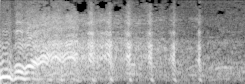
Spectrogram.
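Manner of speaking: rolling laughter; amused laughter; laughing. Real, not acted. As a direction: laugh along at the joke. Laughing at own joke.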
